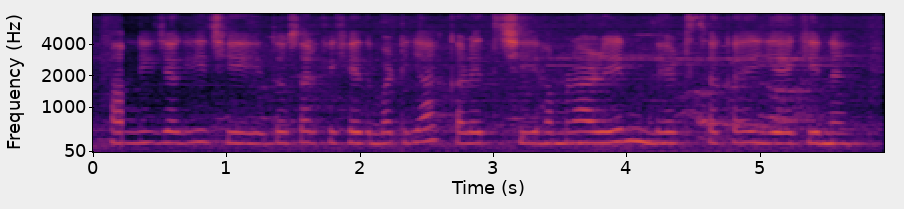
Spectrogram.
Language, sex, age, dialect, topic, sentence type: Maithili, female, 25-30, Bajjika, banking, question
